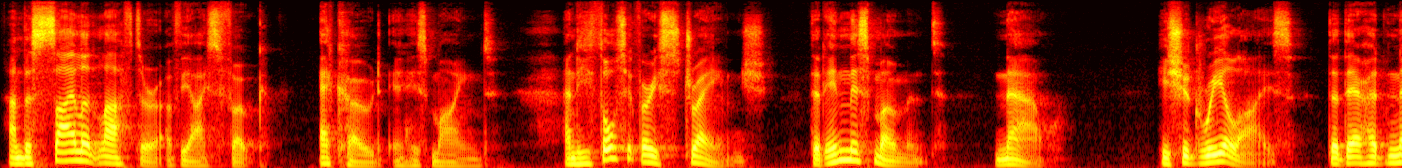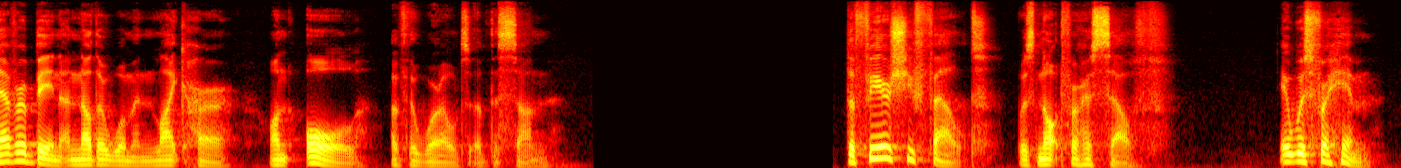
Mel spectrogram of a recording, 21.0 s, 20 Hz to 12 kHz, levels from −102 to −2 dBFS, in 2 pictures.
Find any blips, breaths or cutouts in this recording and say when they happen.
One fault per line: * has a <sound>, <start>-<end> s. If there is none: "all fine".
all fine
